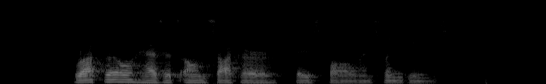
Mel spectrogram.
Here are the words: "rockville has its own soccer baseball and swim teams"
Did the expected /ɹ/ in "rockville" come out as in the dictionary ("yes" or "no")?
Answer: yes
